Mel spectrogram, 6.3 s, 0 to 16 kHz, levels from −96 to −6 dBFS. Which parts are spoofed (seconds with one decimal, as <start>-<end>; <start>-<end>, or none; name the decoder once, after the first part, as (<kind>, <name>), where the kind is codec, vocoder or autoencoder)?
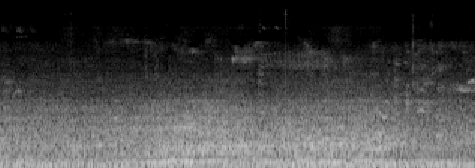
0.8-1.8 (codec, DAC); 2.4-3.4; 4.3-5.1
